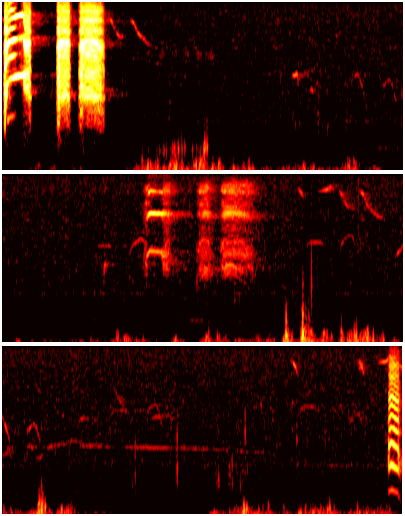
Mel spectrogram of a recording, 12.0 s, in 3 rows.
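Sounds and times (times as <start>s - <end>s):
wind thumps on microphone: 1.3s - 3.7s, 5.0s - 8.8s, 10.1s - 12.0s.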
